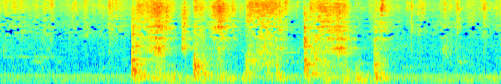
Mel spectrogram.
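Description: Mani kozhukattai, small rice-flour dumpling balls, being sautéed and stirred in a pan: steady sizzle with repeated scraping and clattering strokes of a spoon against the metal, fairly close, no voices.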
